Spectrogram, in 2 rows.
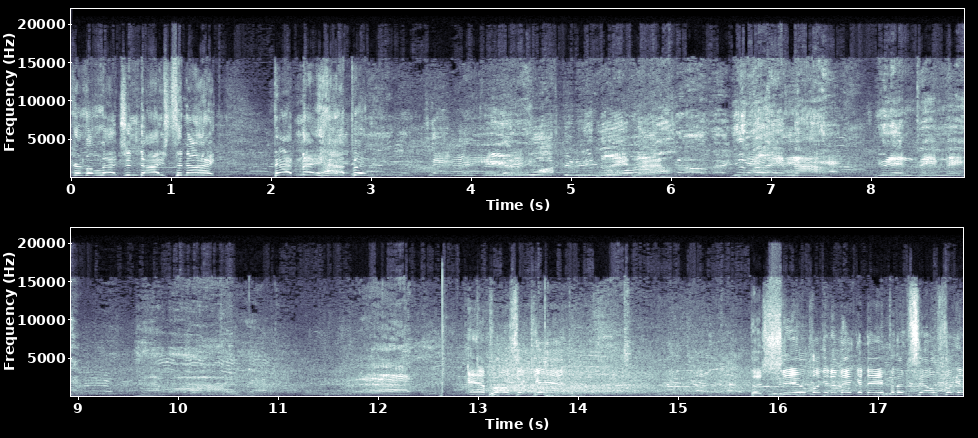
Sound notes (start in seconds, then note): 14.3 crowd shouting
